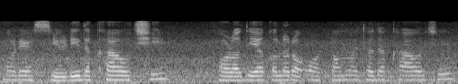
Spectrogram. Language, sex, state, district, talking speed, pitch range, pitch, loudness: Odia, female, Odisha, Khordha, 130 wpm, 200-205 Hz, 200 Hz, -14 LUFS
